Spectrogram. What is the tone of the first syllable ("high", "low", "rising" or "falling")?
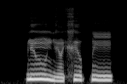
high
